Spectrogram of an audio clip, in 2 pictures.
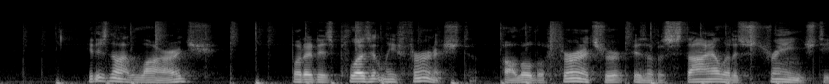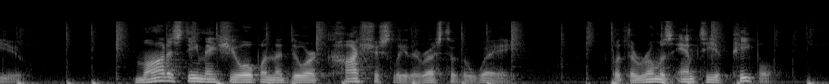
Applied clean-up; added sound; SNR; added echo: none; Drum / Drum kit; 14 dB; none.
